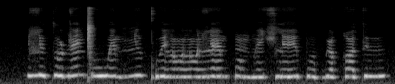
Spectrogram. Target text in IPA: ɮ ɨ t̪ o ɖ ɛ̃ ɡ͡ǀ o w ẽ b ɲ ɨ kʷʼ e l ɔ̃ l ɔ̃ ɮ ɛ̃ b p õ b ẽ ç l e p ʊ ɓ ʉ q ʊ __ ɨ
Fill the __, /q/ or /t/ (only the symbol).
t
